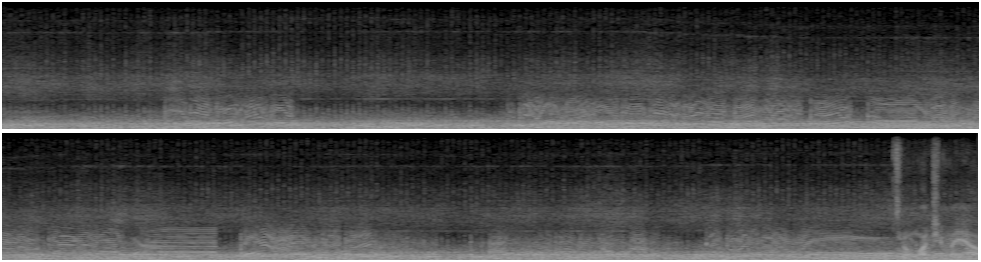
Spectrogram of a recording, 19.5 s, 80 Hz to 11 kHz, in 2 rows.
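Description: A helicopter in the Arma 3 video game hovers and flies, a steady rotor and engine drone running continuously beneath someone talking throughout.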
